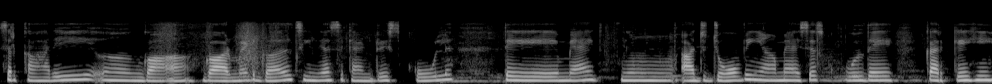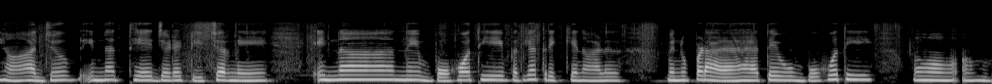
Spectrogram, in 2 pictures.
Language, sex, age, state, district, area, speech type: Punjabi, female, 30-45, Punjab, Patiala, rural, spontaneous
